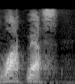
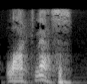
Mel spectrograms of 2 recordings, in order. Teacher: the C-H is not chair. It's not that sound. It's that little bit of guttural sound. · Shown in: second take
